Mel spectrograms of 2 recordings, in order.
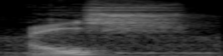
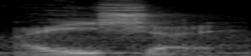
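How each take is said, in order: First: The name ends with the 'sh' sound, no vowel. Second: The name ends with an 'uh' vowel sound. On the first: The speaker calls it right. "So I'm going with Aish" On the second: The speaker calls it wrong. "it's not Aisha because that's with an A at the end"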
